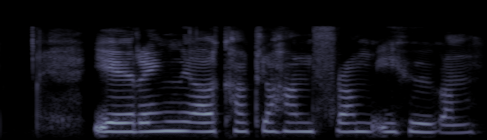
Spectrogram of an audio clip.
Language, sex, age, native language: Icelandic, male, 11, Icelandic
